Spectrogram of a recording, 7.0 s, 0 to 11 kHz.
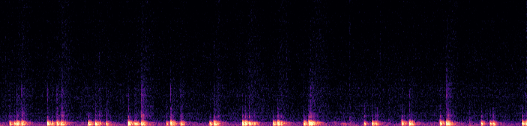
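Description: Fingernails of both hands tap rapidly on the rind around the stem of a tiny whole orange mini pumpkin. The result is a steady run of short, dull, hollow knocks centered low around 220 Hz that die away almost instantly, with no bright high content.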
